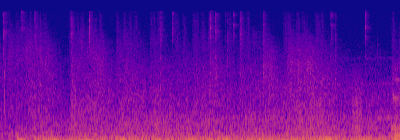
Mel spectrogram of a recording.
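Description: Dense, continuous barrage of ship weapon fire from a naval battle in From the Depths, the HMS Ragnarök airship against the TURTLELORD, with overlapping booms and rumbling blasts running steadily throughout at moderate loudness.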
